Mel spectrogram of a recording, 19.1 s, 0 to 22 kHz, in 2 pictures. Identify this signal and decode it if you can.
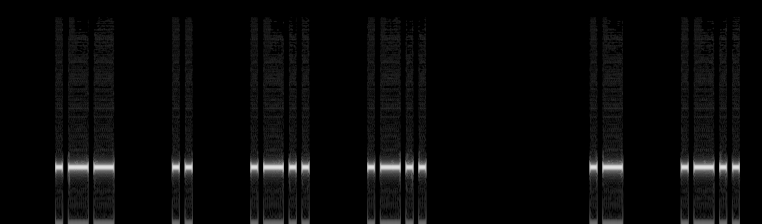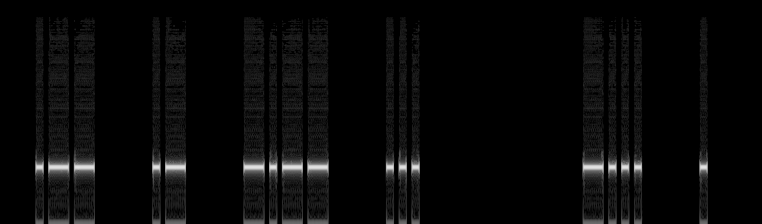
Morse code, heard as a keyed tone, about 15 wpm, spaced as for 8 wpm, 1000 Hz. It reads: WILL ALWAYS BE
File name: qotdfiles / 8wpm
